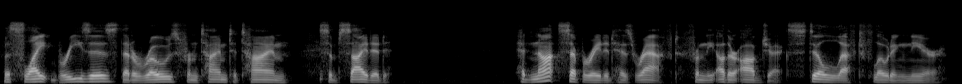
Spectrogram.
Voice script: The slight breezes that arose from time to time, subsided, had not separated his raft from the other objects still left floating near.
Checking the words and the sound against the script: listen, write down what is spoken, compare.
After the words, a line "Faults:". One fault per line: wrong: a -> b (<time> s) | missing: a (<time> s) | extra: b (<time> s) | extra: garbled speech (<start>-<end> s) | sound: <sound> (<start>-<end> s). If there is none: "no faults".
The slight breezes that arose from time to time, subsided, had not separated his raft from the other objects still left floating near.
Faults:
no faults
